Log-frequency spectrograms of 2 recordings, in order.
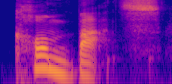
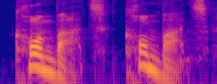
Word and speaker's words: combat: And the last syllable, just like in British English. So we say in American English, combat, with this relaxed R sound, combat.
